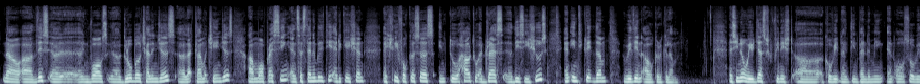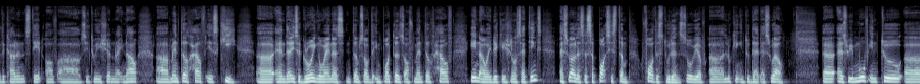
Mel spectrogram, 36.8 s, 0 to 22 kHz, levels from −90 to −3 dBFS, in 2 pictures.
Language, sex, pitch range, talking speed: English, male, 130-150 Hz, 165 wpm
